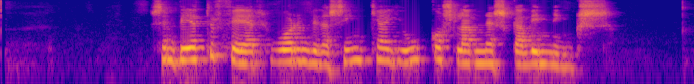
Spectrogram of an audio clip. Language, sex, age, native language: Icelandic, female, 60-69, Icelandic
